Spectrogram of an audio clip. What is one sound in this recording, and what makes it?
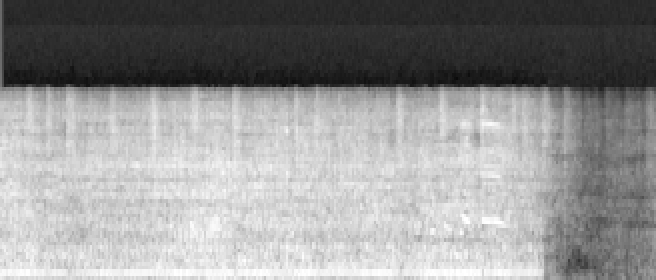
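A helicopter's engine and rotor drone loudly and steadily nearby.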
